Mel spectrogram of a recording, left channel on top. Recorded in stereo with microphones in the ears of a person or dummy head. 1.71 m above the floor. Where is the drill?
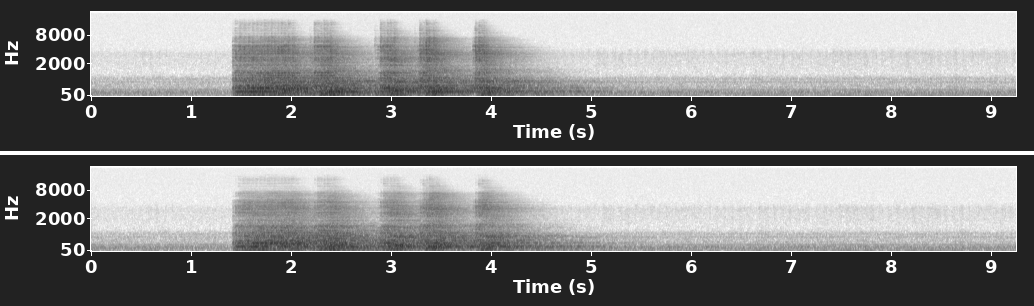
65° left (ahead or behind), 3.5 m.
